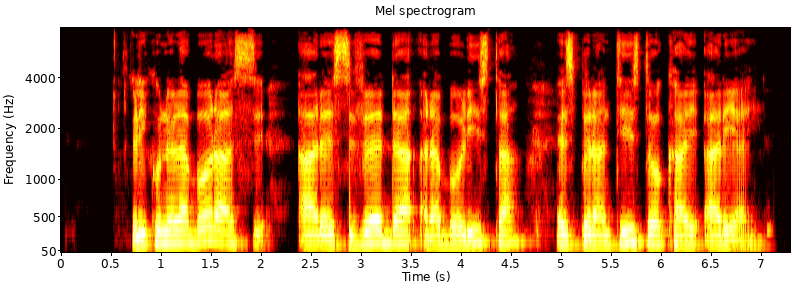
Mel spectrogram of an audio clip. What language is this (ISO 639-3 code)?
epo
